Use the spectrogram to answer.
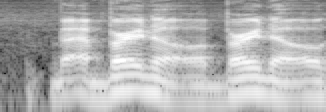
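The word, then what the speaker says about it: Brno: Jay Briggs watching from Brino. Brino ba? How do you pronounce it? Brino? Berno? O para how do you pronounce it, Ambassador? Ha? Berno.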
